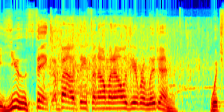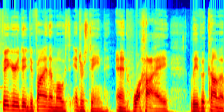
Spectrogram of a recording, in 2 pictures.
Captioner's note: applause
